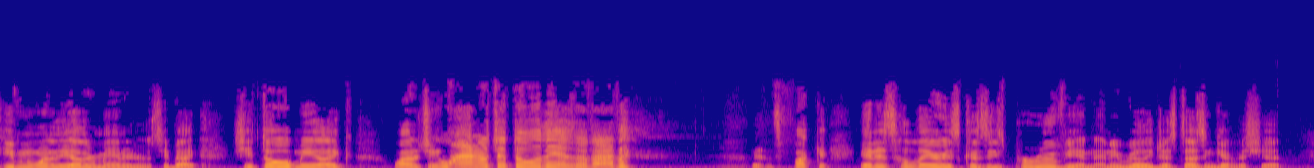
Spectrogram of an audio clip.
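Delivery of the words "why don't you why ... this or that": terrible, very high woman's voice. Retelling how he quotes another manager: imitating a woman's voice. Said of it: "every time he does like a woman's voice".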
